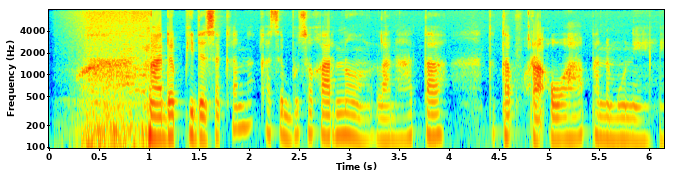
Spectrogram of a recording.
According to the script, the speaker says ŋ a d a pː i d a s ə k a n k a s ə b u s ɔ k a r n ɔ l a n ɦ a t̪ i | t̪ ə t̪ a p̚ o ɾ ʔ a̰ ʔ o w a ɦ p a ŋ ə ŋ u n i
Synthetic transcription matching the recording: ŋ a d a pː i d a s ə k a n k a s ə b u s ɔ k a r n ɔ l a n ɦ a t̪ a | t̪ ə t̪ a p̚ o ɾ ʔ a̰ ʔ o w a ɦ p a n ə m u n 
